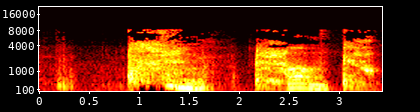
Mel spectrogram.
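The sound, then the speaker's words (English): A harsh coughing fit: a faint first cough, then three loud, raspy bursts in quick succession, each strained and throaty, with no speech. “Coughing fit”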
